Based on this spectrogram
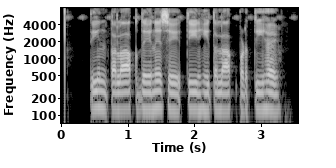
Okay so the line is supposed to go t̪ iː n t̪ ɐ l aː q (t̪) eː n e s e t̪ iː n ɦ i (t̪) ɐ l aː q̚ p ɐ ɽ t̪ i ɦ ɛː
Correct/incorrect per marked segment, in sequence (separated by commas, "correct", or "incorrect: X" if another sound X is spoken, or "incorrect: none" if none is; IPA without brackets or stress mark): incorrect: d̪, correct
